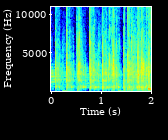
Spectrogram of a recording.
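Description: Eggs and sugar being whisked in a bowl until foamy: a quick, irregular run of clicks and taps as the whisk strikes the bowl.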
